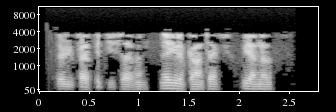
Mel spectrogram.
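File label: Police Dispatch, scanner audio recording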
